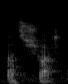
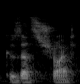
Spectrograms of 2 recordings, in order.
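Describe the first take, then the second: First: Much softer, breathy whispered that's shite; whispered repeat. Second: Said in the usual way. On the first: Real, not acted. Repeating his verdict on bad health, under his breath. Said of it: "'cause that's shite".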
